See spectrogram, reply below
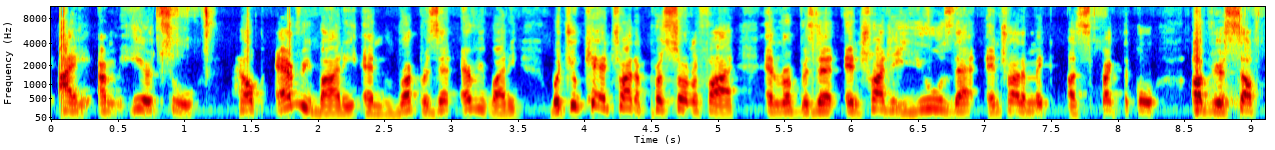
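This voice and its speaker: A man's voice: high voice, bright, forceful tone, breathy edge. A man co-hosting a podcast, talking emphatically in casual chat, repeating himself and swearing. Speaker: podcast co-host.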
